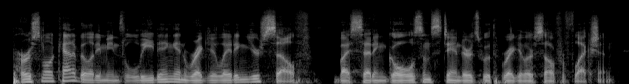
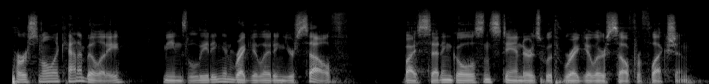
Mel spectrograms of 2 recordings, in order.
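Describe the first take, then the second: Both takes have the same delivery.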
